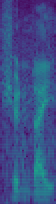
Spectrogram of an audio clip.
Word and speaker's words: Hyundai: So the field now neutralised, just stacked up behind the Hyundai should say it right, Hyundai iconic race car, safety car.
